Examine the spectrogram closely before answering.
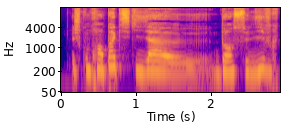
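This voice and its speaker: A somewhat breathy, dark and mellow voice at a fairly slow pace with fairly even intonation. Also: woman. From Flemish Belgium. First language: Dutch (speaking French). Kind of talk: online debate with a stranger. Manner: hesitant.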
